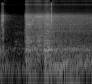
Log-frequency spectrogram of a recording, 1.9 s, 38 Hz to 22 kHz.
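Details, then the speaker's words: Fiat Strada 1.4 Fire, hot restart right after shut-off; the fault is slow restarting after sitting a while. Catches within half a turn and idles evenly, so an overheating ignition coil is ruled out. Normal restart. "Miren cómo arranca. Si fuese un problema de bobina encendido, ella no este no entraría en funcionamiento."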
